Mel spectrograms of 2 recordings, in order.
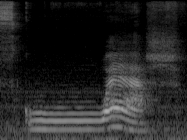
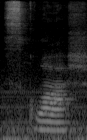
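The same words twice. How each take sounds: First: The word is stretched out, sound by sound. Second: The word is said normally as one whole word. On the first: The speaker calls it wrong. "we stretch right into it like this" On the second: The speaker calls it right. "I know what it is now"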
